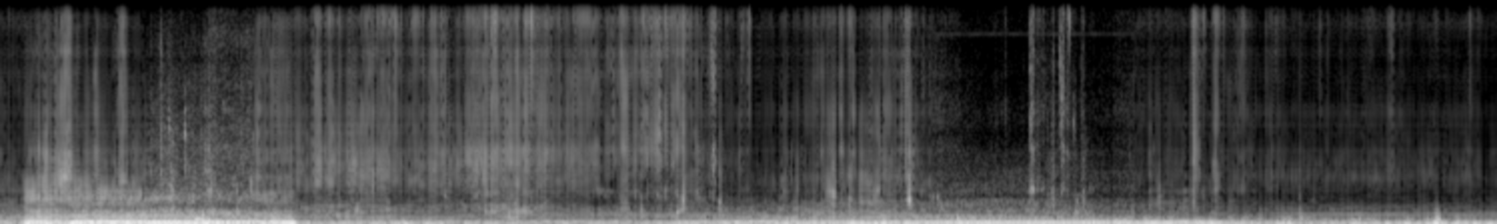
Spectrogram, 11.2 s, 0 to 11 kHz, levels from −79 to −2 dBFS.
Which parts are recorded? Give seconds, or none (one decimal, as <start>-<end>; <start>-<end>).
1.1-1.9; 7.0-8.5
